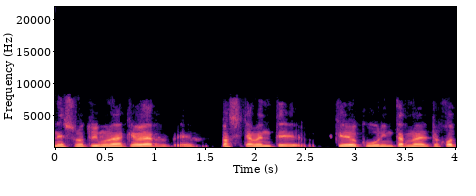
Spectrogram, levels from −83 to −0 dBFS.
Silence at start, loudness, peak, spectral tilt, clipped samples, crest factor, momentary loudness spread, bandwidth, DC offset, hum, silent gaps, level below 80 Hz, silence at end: 0 s; -20 LUFS; -2 dBFS; -7 dB/octave; under 0.1%; 18 dB; 11 LU; 8.2 kHz; under 0.1%; none; none; -50 dBFS; 0 s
